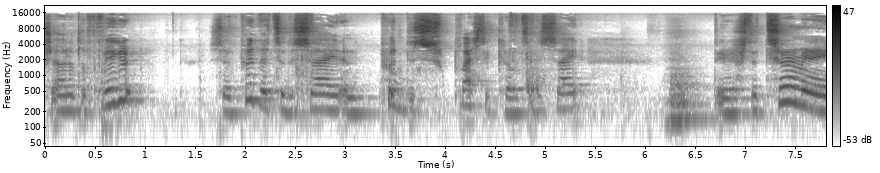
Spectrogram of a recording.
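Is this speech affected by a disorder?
No.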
